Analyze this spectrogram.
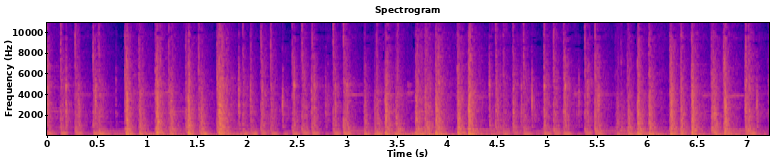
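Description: Live band music driven by fast, dense drumming on tall traditional hide drums struck with sticks, over a steady bass line.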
